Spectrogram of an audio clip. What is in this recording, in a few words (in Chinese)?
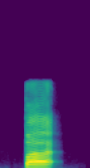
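"掰", Chinese; HSK6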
